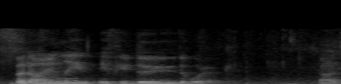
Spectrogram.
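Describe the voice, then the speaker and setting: A man with an Australian accent and medium pitch, in audible room echo. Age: 60s. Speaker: spiritual teacher. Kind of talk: spiritual talk to live audience. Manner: casual, repetitive phrasing.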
